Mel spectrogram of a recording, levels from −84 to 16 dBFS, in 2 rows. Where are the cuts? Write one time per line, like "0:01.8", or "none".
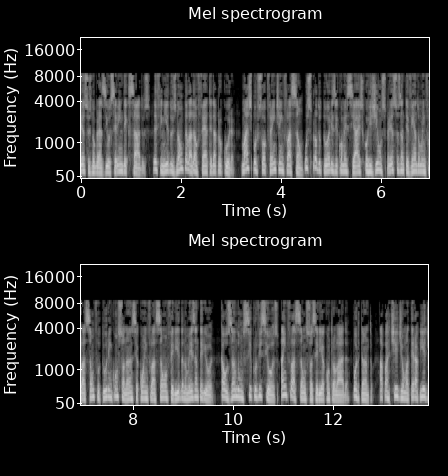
0:01.4
0:02.2
0:03.7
